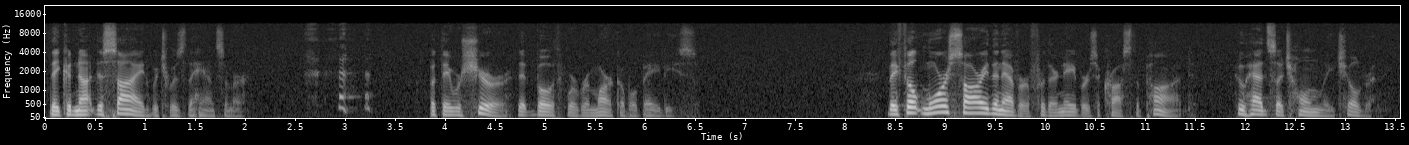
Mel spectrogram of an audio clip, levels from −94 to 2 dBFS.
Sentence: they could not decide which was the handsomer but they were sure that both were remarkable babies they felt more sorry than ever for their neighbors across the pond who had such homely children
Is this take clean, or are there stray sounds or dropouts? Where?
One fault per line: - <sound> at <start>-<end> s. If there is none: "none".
- laugh at 2.6-3.3 s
